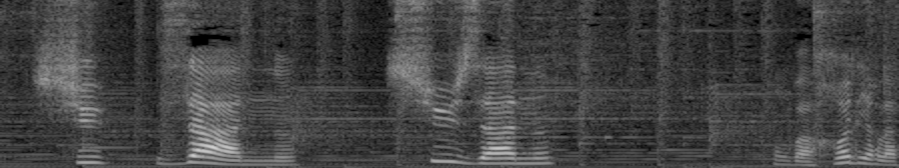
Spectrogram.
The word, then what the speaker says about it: Suzanne: Deux N qui se prononcent N et E, ne. Donc ce mot va se lire su, za, ne. Suzanne, Suzanne.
